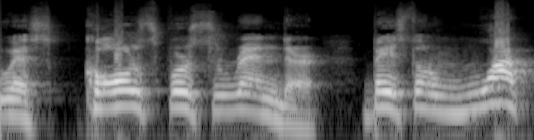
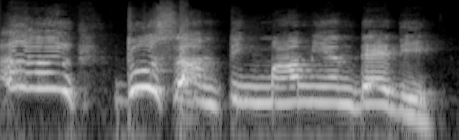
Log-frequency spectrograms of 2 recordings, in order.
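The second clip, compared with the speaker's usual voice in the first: mock whiny helpless citizen; 9 semitones higher than usual. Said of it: "then you're gonna see them".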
